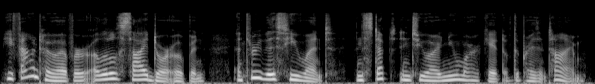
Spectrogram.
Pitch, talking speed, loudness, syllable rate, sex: 195 Hz, 230 wpm, -17 LUFS, 5.8 syllables/s, female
